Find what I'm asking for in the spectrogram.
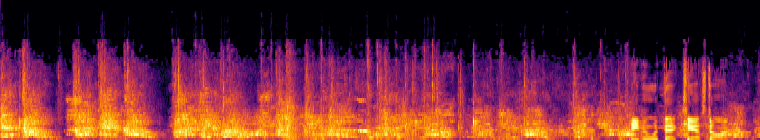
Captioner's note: crowd cheering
